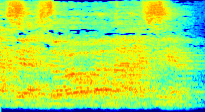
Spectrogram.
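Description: A group of teenagers singing a short line together in unison, unaccompanied, stopping near the end.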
